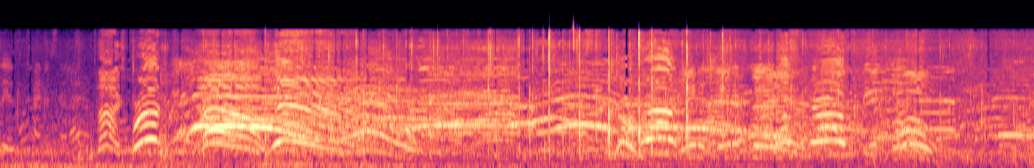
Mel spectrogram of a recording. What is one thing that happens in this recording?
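Young girls cheer and shout excitedly outdoors.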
